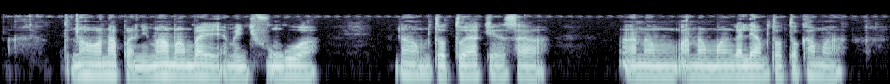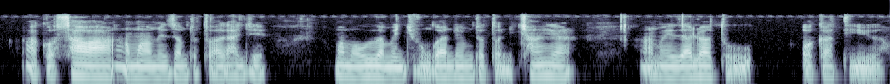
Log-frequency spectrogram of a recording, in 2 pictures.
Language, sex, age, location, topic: Swahili, male, 18-24, Wajir, health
